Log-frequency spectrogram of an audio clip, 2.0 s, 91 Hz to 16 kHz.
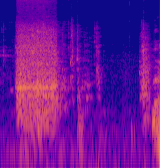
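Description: Canon PIXMA TS5340 inkjet printer feeding out a printed sheet: a loud whir of about half a second, followed by a few fainter clicks.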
